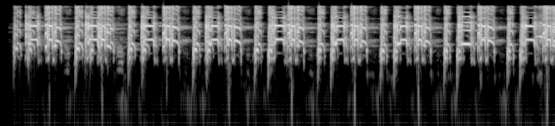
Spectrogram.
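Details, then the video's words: Francolin calling loudly and close; harsh, scratchy squawking bursts repeated rapidly in uneven clusters, about one and a half per second, continuing without pause for the whole stretch. "orignal awaz teetar francolin teter ki awaz"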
